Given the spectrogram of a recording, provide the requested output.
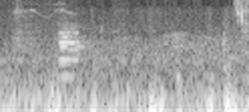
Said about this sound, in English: sorry, guys, someone was honking at me, and that was unexpected.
